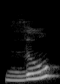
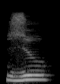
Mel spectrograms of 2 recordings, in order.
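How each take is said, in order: First: The syllable starts with a th-like dh sound. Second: The syllable starts with a buzzing z sound. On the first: The speaker calls it right. "pronounce dal" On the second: The speaker calls it wrong. "not a'uzu"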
